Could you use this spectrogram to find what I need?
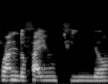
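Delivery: ordinary delivery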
